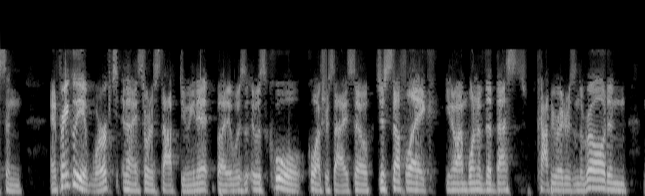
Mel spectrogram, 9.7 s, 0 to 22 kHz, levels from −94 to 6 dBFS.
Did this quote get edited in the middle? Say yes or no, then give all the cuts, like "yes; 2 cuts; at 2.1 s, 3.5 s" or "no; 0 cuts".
yes; 2 cuts; at 5.6 s, 8.0 s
